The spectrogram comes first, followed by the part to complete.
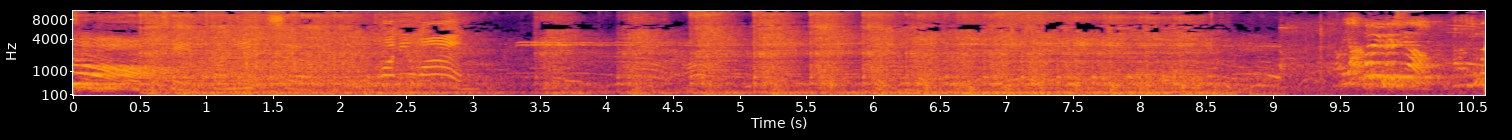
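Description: Baseball stadium din: voices from the crowd and loudspeakers mixed with music, with a steady low hum underneath. It dips briefly about three seconds in and again just before the end.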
